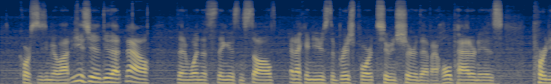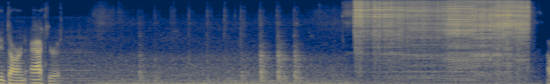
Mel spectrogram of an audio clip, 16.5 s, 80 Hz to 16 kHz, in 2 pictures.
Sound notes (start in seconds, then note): 10.2 light tapping; 13.7 sharp buzzing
